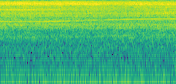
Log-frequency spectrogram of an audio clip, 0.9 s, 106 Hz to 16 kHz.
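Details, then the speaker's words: Steady high-pitched whine of a high-speed dental drill on a typodont during a lower-arch Class II #30 MO preparation teaching demo; axial wall finished, removing excess. "Okay, so that axial is about where I want it. So now let's get rid of the excess."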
